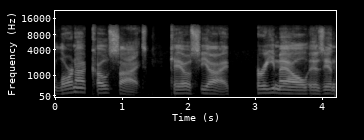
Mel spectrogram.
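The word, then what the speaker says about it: Koci: So the Lorna's for those of you who don't know how to pronounce it, it's Lorna Kocai, K-O-C-I.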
